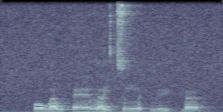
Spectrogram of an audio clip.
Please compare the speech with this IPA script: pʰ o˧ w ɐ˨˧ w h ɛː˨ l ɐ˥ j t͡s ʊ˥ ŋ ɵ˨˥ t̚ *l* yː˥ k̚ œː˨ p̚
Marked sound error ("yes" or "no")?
no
